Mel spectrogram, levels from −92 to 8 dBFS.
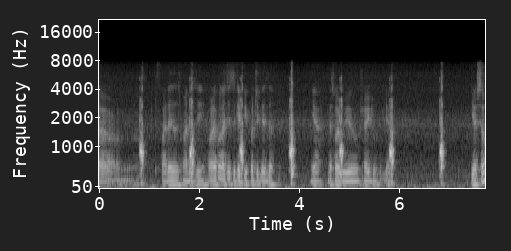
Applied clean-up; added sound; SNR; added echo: none; Tick-tock; -1 dB; none.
